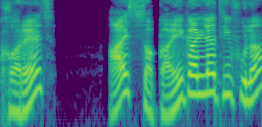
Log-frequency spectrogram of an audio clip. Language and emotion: Goan Konkani, surprised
